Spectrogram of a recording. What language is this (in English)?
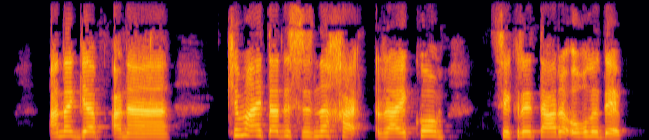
Uzbek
